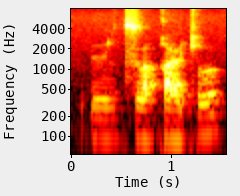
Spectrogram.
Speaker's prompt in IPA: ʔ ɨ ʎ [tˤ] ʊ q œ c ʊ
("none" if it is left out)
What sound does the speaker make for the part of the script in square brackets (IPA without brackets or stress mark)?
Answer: t͡s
